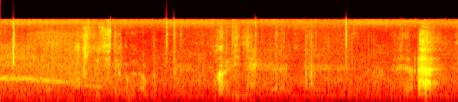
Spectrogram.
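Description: A bicycle rattles and knocks over bumps.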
